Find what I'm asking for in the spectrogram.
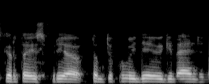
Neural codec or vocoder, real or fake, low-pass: none; real; 7.2 kHz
